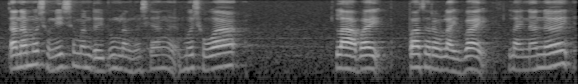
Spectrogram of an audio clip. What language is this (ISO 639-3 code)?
brx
